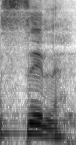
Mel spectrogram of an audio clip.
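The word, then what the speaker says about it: sell: एस E double L इसे हम पढ़ते हैं सेल।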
